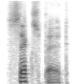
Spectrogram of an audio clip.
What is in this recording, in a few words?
"sexpot", American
